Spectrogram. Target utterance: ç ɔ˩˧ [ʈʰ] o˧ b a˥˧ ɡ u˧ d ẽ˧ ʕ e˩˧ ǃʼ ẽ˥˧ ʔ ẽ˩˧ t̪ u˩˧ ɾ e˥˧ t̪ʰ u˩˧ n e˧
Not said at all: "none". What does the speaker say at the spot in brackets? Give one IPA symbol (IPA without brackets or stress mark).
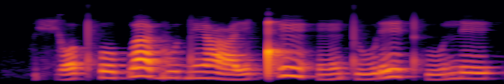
t̪ʰ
